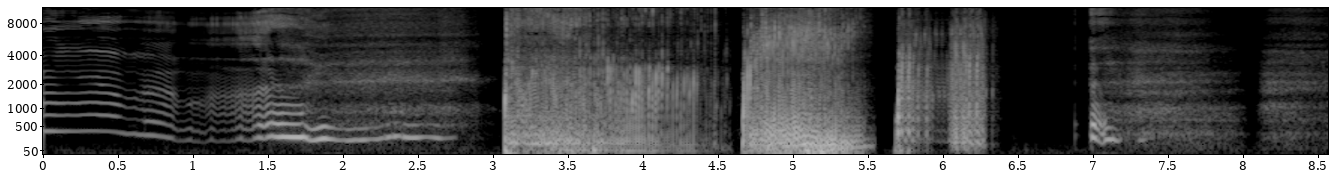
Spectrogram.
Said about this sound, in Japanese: あのさ、悪いんだけど、あと一発おならしていい？本当に、あと一発だけ。次のサービスエリアまで我慢するから、ね。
